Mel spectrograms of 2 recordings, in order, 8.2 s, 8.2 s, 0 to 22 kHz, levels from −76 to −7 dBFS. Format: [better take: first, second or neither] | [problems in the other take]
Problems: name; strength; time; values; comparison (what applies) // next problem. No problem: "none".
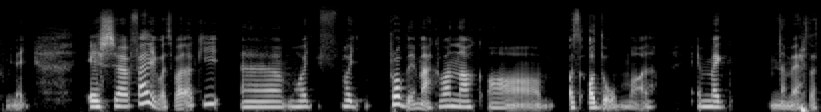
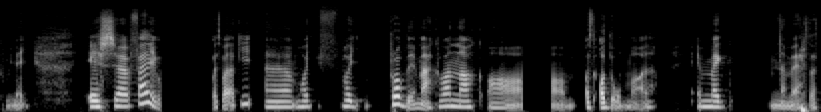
first | audio freezing; at 1.5 s for 0.5 s and at 5 s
